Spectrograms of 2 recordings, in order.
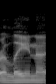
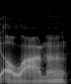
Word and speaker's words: Alaina: At Alaina, and it sounds just like it's spelled, except for Alaina is Alaina. Yeah, you got that. Yeah, I mean, a lot of people see Alana like how it's supposed to be.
